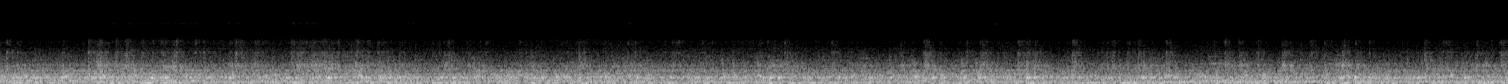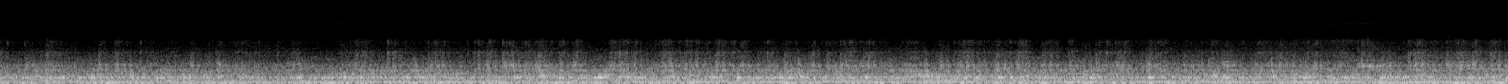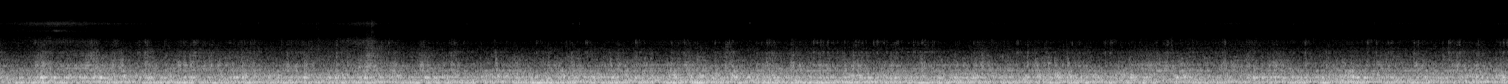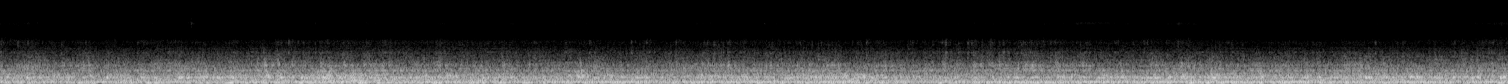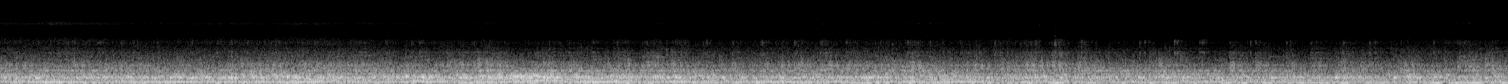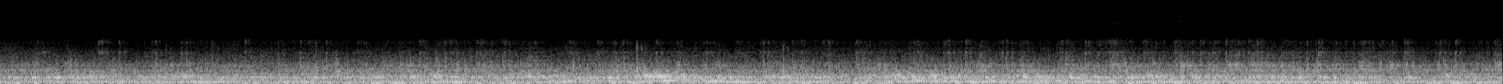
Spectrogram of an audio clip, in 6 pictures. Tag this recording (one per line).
bridge
contact
contact-mic
contact-microphone
DYN-E-SET
field-recording
Golden-Gate-Bridge
microphone
Schertler
Sony-PCM-D50
wikiGong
